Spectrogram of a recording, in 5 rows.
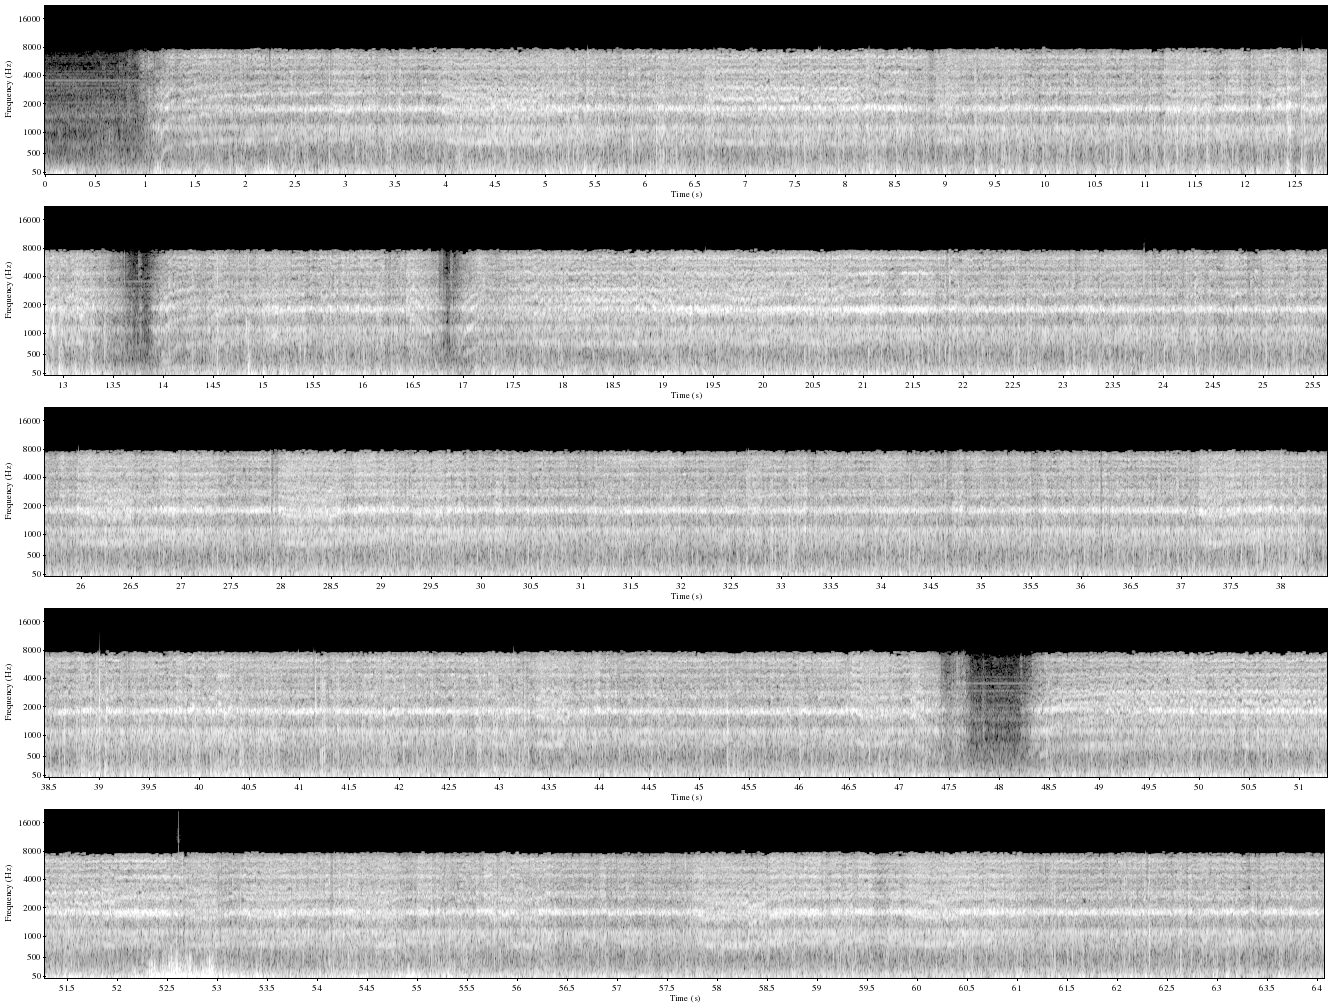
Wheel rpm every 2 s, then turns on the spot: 40, 220, 220, 220, 220, 230, 180, 190, 160, 210, 230, 240, 230, 220, 230, 230, 230, 230, 230, 230, 240, 230, 230, 170, 130, 210, 220, 230, 230, 230, 230, 230.
none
